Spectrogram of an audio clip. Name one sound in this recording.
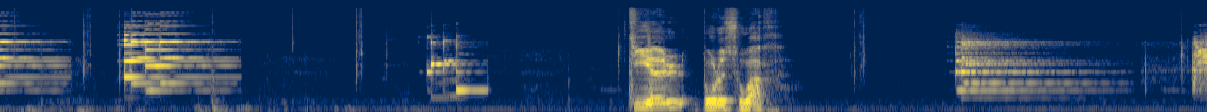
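An electronic device beeps in short tones.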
